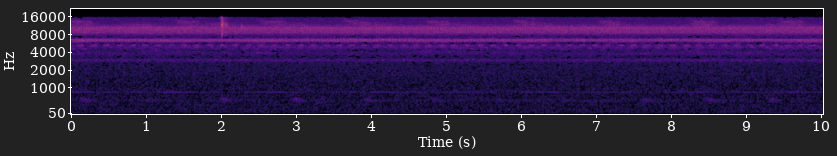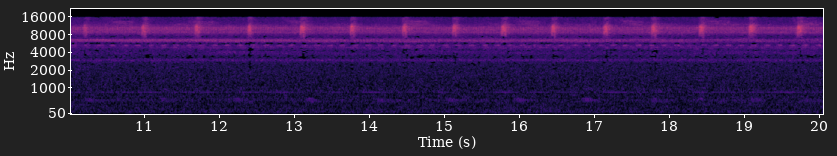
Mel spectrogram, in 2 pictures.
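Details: Cricket on a summer night in the countryside forest: after a quiet first half, high, sharp chirps begin, repeating about every two-thirds of a second over a steady, hissing insect chorus and faint low hum.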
